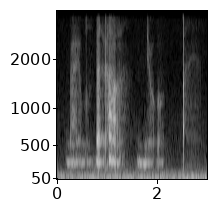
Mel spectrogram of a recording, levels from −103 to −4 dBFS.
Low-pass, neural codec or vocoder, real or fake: 3.6 kHz; autoencoder, 22.05 kHz, a latent of 192 numbers a frame, VITS, trained on many speakers; fake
